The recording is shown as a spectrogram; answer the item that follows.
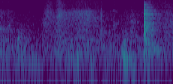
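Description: Wire whisk stirring flour into batter in a glass bowl: soft, faint scraping, then one sharp clink of the whisk against the glass just before the end.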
